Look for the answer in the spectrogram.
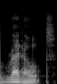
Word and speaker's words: Renault: But we should maybe talk a bit about who she was, because Mary Renault, or Renault, she said, you know, spelled like the French car manufacturer, but pronounced to rhyme with the London suburb of Hainault, was a pseudonym.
